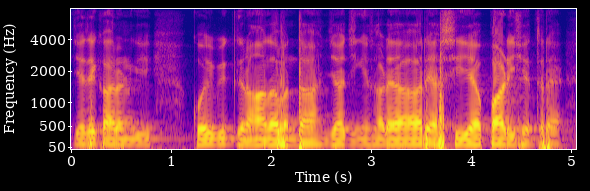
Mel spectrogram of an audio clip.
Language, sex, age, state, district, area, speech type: Dogri, male, 30-45, Jammu and Kashmir, Reasi, rural, spontaneous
